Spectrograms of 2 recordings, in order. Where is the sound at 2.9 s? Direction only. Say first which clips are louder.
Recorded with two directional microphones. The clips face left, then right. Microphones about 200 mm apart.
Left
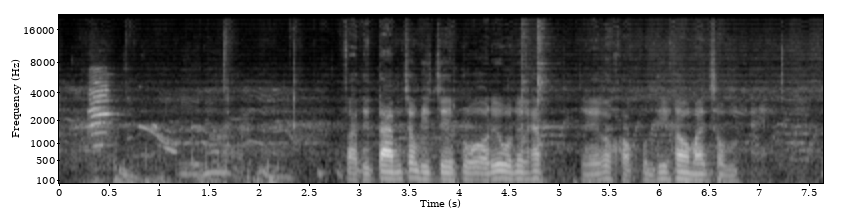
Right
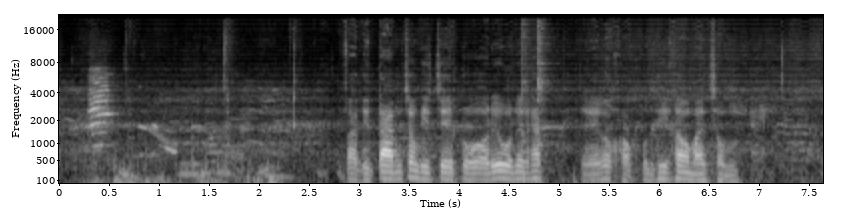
Even; centre (ahead or behind).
